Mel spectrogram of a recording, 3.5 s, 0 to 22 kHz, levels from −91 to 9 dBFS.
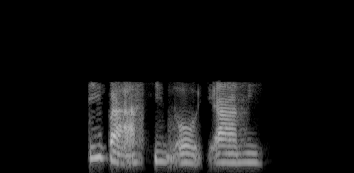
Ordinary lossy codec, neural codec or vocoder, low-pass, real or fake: AAC, 24 kbps; codec, 44.1 kHz, 2.6 kbps, SNAC; 3.6 kHz; fake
